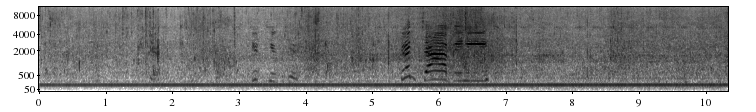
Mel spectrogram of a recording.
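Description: Steady low drone of a boat motor running, with wind and water noise, and a child's brief high-pitched voice about six seconds in.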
